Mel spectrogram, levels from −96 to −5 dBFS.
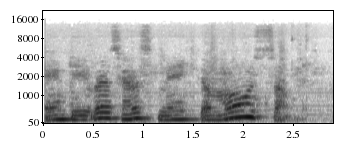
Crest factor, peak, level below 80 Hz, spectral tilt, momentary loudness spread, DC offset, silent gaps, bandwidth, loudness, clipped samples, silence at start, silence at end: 14 dB; -8 dBFS; -54 dBFS; -8 dB/octave; 13 LU; under 0.1%; none; 13 kHz; -22 LUFS; under 0.1%; 0 s; 0.25 s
